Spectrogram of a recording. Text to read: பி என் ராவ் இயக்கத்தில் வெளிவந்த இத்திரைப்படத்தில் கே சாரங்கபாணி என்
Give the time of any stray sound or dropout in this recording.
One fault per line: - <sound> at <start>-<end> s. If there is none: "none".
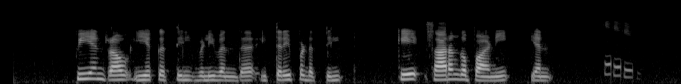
- chirp at 6.0-6.4 s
